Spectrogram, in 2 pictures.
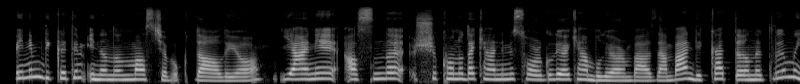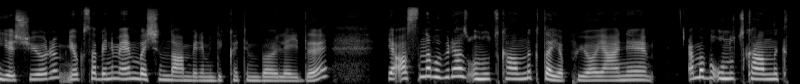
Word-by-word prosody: Benim 330 Hz, +4 st, 0 dB
dikkatim 300 Hz, +1 st, -2 dB
inanılmaz 225 Hz, 0 st, +1 dB
çabuk 195 Hz, 0 st, -7 dB
dağılıyor. 175 Hz, +2 st, 0 dB, 0.2 s
Yani, 245 Hz, +2 st, +3 dB
aslında 260 Hz, +2 st, 0 dB
şu 275 Hz, -, -4 dB
konuda 255 Hz, 0 st, +1 dB
kendimi 235 Hz, -1 st, -1 dB
sorguluyorken 230 Hz, -1 st, 0 dB
buluyorum 180 Hz, -1 st, 0 dB
bazen. 180 Hz, +1 st, -1 dB
Ben 245 Hz, +2 st, +4 dB
dikkat 255 Hz, +5 st, -2 dB
dağınıklığı 220 Hz, +8 st, -1 dB
mı 340 Hz, -2 st, 0 dB
yaşıyorum 230 Hz, +6 st, -1 dB
yoksa 240 Hz, +3 st, -2 dB
benim 255 Hz, +2 st, -1 dB
en 255 Hz, +2 st, +2 dB
başından 210 Hz, -6 st, 0 dB
beri 180 Hz, 0 st, -4 dB
mi 175 Hz, 0 st, -4 dB
dikkatim 180 Hz, -1 st, -6 dB
böyleydi? 175 Hz, -, -1 dB, 0.6 s
Ya, 260 Hz, -1 st, +2 dB
aslında 350 Hz, +8 st, +2 dB
bu 340 Hz, -2 st, +1 dB
biraz 370 Hz, +1 st, +3 dB
unutkanlık 255 Hz, +3 st, +1 dB
da 245 Hz, -, +7 dB
yapıyor, 185 Hz, -1 st, -1 dB
yani, 195 Hz, +1 st, 0 dB, 0.4 s
ama 315 Hz, +4 st, +3 dB
bu 285 Hz, -, -1 dB
unutkanlık 250 Hz, -2 st, +3 dB
235 Hz, 140 wpm, -24 LUFS, 190-260 Hz, 0.6 s, da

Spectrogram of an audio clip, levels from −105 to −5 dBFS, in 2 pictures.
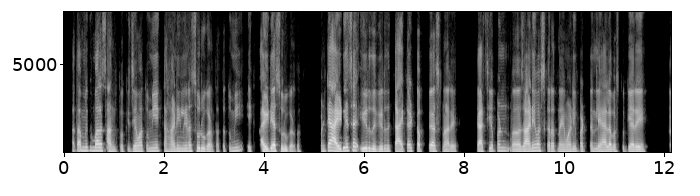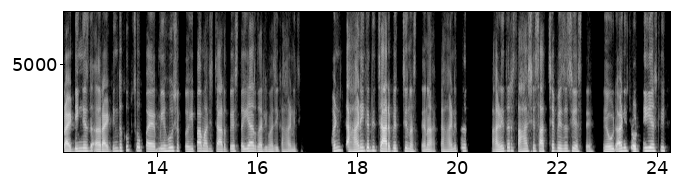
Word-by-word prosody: आता -, -, -1 dB
मी 185 Hz, 0 st, 0 dB
तुम्हाला 185 Hz, 0 st, +3 dB
सांगतो 130 Hz, -10 st, -2 dB
की 135 Hz, -, -9 dB
जेव्हा 150 Hz, +3 st, +1 dB
तुम्ही 160 Hz, +2 st, -2 dB
एक 170 Hz, -, -4 dB
कहाणी 140 Hz, +2 st, 0 dB
लिहिणं 155 Hz, +2 st, +1 dB
सुरू 160 Hz, -1 st, 0 dB
करता, 120 Hz, -4 st, -2 dB
तर -, -, -7 dB
तुम्ही 175 Hz, +7 st, -4 dB
एक 165 Hz, -, -7 dB, 0.2 s
आयडिया 145 Hz, +6 st, +6 dB
सुरू 135 Hz, -6 st, 0 dB
करतात. 110 Hz, +3 st, -6 dB, 0.4 s
पण 145 Hz, -, -3 dB
त्या 190 Hz, -1 st, +6 dB
आयडियाच्या 175 Hz, +6 st, +5 dB, 0.2 s
इर्द-गिर्द 145 Hz, -2 st, +2 dB
काय-काय 145 Hz, +4 st, +2 dB
टप्पे 135 Hz, +5 st, -2 dB
असणार 135 Hz, -6 st, -1 dB
आहे, 110 Hz, 0 st, -3 dB, 0.4 s
त्याची 120 Hz, +5 st, +1 dB
आपण 180 Hz, +2 st, -4 dB
अ, 130 Hz, 0 st, +2 dB
जाणीवच 165 Hz, +5 st, +2 dB
करत 145 Hz, -2 st, -3 dB
नाही 135 Hz, -1 st, -1 dB
आणि 135 Hz, +2 st, 0 dB
पटकन 150 Hz, +1 st, -5 dB
लिहायला 135 Hz, -1 st, +3 dB
बसतो 130 Hz, 0 st, -5 dB
की 135 Hz, -, 0 dB
अरे 135 Hz, 0 st, +3 dB, 0.6 s
रायटिंग 125 Hz, +7 st, +4 dB
इज 165 Hz, -1 st, +2 dB
द -, -, -3 dB, 0.2 s
रायटिंग 130 Hz, +7 st, +1 dB
तर 180 Hz, -, 0 dB
खूप 215 Hz, 0 st, -8 dB
सोपं 185 Hz, -5 st, -2 dB
आहे. 140 Hz, -1 st, +4 dB
मी 150 Hz, +2 st, -2 dB
होऊ 170 Hz, +4 st, +2 dB
शकतो. 165 Hz, -5 st, -6 dB
ही 140 Hz, +1 st, 0 dB
पहा 160 Hz, -, +4 dB
माझी 150 Hz, -1 st, -2 dB
4 135 Hz, -2 st, +2 dB
पेज 150 Hz, 0 st, -1 dB
तैयार 155 Hz, +2 st, +2 dB
झाली 125 Hz, -2 st, -2 dB
माझी 115 Hz, -1 st, -3 dB
कहाणीची. 115 Hz, -1 st, -5 dB, 0.6 s
पण 175 Hz, +4 st, +1 dB, 0.2 s
कहाणी 135 Hz, +7 st, +3 dB
कधी 185 Hz, +1 st, 0 dB
4 145 Hz, 0 st, +7 dB
पेजच 160 Hz, +1 st, -3 dB
नसते 125 Hz, -4 st, -3 dB
ना, 125 Hz, -1 st, +1 dB, 0.2 s
कहाणी 120 Hz, +4 st, -2 dB
तर, 175 Hz, +3 st, -6 dB, 0.5 s
कहाणी 130 Hz, +6 st, +2 dB
तर 185 Hz, 0 st, -1 dB
600-700 150 Hz, +1 st, -1 dB
पेजच 160 Hz, -1 st, -1 dB
असते, 135 Hz, -, -6 dB, 0.3 s
एवढी 145 Hz, +1 st, +3 dB
आणि 165 Hz, +3 st, +5 dB
छोटीही 155 Hz, +5 st, +3 dB
असली 180 Hz, +1 st, +1 dB
150 Hz, 190 wpm, -24 LUFS, 135-165 Hz, 0.6 s, 4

